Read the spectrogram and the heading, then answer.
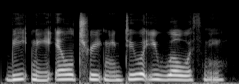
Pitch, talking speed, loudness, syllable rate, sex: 215 Hz, 275 wpm, -14 LUFS, 5.0 syllables/s, female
